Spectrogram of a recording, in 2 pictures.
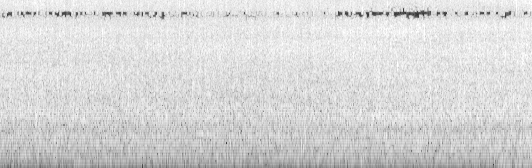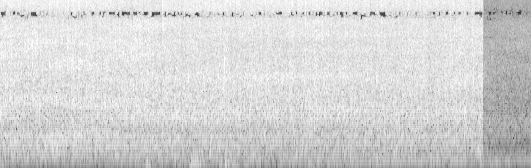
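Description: Shallow mountain stream rushing and splashing over boulders and rock ledges, a steady, even rush of water that stops abruptly near the end.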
